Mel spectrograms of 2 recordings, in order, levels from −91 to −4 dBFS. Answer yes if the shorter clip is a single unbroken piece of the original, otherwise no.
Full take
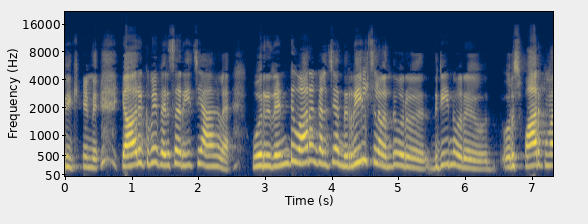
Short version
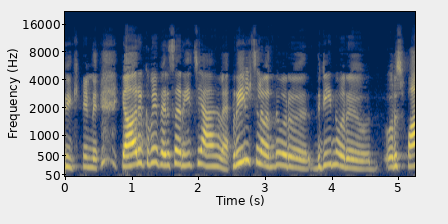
no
